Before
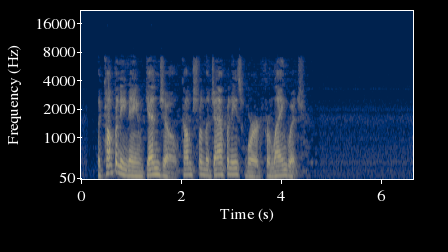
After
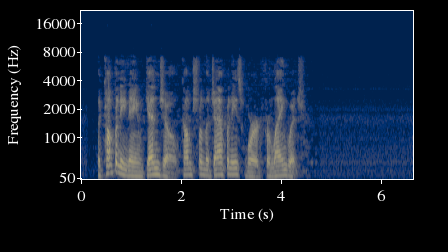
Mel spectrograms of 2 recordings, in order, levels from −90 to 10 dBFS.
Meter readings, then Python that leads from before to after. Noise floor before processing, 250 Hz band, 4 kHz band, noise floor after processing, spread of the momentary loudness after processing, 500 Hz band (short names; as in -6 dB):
-68 dBFS, -1.0 dB, 0.0 dB, -68 dBFS, 7 LU, -0.5 dB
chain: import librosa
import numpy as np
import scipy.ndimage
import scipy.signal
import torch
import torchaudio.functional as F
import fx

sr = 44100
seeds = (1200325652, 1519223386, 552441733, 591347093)

y = fx.low_shelf(x, sr, hz=110.0, db=-6.5)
